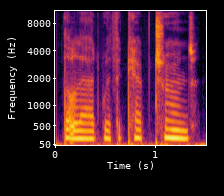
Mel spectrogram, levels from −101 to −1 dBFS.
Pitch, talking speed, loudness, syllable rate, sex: 195 Hz, 240 wpm, -14 LUFS, 5.5 syllables/s, female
